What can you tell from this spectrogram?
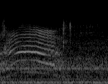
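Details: Eleven-year-old indoor tomcat, described as talkative and a bit overweight, lets out one drawn-out meow that rises and slowly falls, while the owner urges him to jump up and exercise.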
